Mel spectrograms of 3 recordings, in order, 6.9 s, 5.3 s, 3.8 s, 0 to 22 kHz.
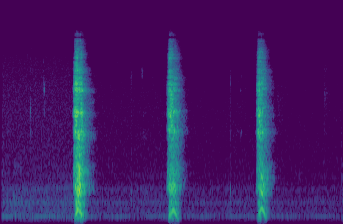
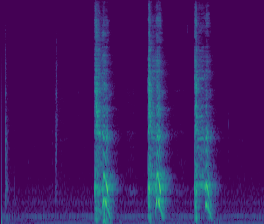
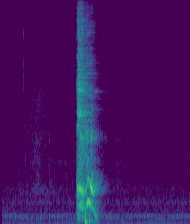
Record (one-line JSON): {"exhalation_length": "6.9 s", "exhalation_amplitude": 16156, "exhalation_signal_mean_std_ratio": 0.21, "three_cough_length": "5.3 s", "three_cough_amplitude": 3402, "three_cough_signal_mean_std_ratio": 0.32, "cough_length": "3.8 s", "cough_amplitude": 4557, "cough_signal_mean_std_ratio": 0.26, "survey_phase": "beta (2021-08-13 to 2022-03-07)", "age": "45-64", "gender": "Female", "wearing_mask": "No", "symptom_cough_any": true, "symptom_runny_or_blocked_nose": true, "symptom_sore_throat": true, "symptom_headache": true, "symptom_onset": "5 days", "smoker_status": "Never smoked", "respiratory_condition_asthma": false, "respiratory_condition_other": false, "recruitment_source": "REACT", "submission_delay": "1 day", "covid_test_result": "Negative", "covid_test_method": "RT-qPCR"}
